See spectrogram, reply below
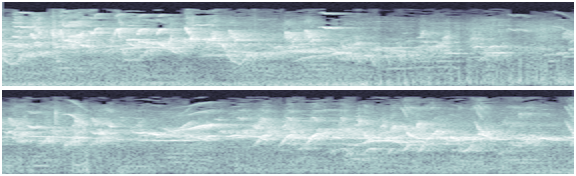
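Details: White-rumped shamas competing as fighter birds in a fierce contest at Cibinong; rapid, varied high whistling and chattering notes, about four per second and irregular, with overlapping singers over faint low noise.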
